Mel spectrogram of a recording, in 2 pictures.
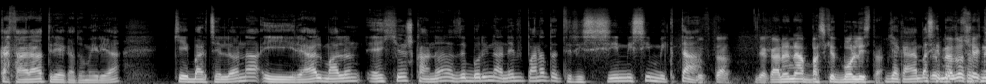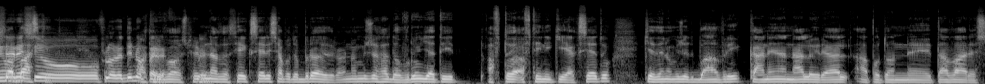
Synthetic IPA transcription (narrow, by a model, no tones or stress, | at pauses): kɐθɐɾɐt̪ɾiɐekɐt̪o̞miɾiɐ | ce̞ibɐɾt̪se̞lo̞nɐʔiːɾe̞ɐlmɐlo̞ne̞çio̞skɐno̞nɐzðembo̞ɾinɐːne̞vipɐnɐpot̪ɐt̪ɾisimisimikt̪ɐft̪ɐ̰ | ʝɐkɐnenɐbɐscet̪̚bo̞list̪ɐ̰ʝɐkɐneɐbɐsɾenɐðosoek̪mimɐɾebssieofloɾend̪inoɐpɾivo̞spɾepinɐðo̞θie̞kse̞ɾesiɐpo̞t̪o̞bɾo̞e̞ðɾo̞no̞mizot̪iθɐd̪o̞vɾunʝɐt̪i | ɐft̪oɐft̪iineceiɐksiɐt̪uce̞ðeno̞mizoot̪iboɾinɐvɾikɐnenɐnɐlo̞iɾe̞ɐlɐpo̞t̪o̞net̪ɐvɐɾe̞s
